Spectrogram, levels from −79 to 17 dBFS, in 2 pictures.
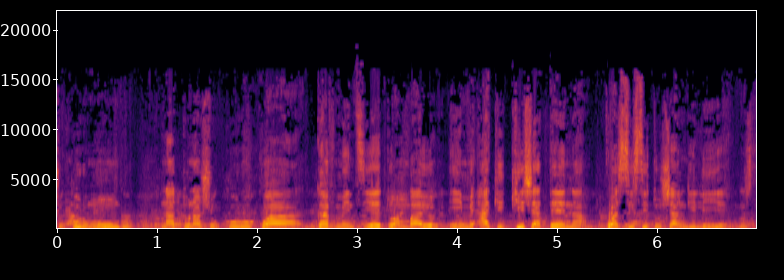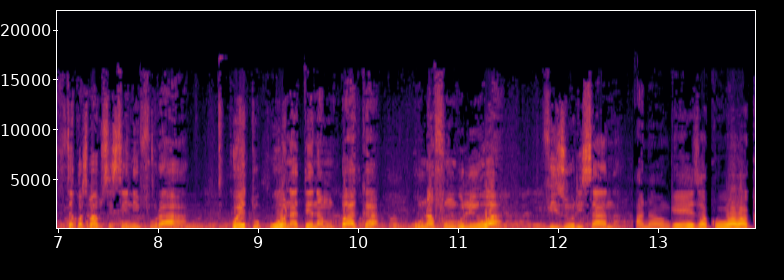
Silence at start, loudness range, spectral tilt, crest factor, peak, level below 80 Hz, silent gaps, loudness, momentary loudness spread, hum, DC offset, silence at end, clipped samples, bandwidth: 0 s; 3 LU; -4.5 dB/octave; 12 dB; 0 dBFS; -40 dBFS; none; -12 LUFS; 10 LU; none; under 0.1%; 0.05 s; under 0.1%; 16.5 kHz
